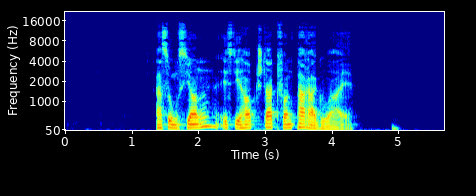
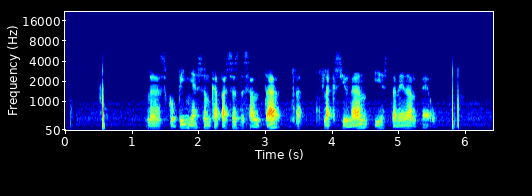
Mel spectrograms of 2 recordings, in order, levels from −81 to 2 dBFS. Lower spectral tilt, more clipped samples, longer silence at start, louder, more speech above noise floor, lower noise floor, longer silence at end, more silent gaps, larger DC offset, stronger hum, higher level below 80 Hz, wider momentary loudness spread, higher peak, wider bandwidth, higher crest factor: second, -6.5 dB/octave vs -8.5 dB/octave; neither; first, 1.35 s vs 0.55 s; first, -20 LUFS vs -29 LUFS; first, 56 dB vs 38 dB; first, -76 dBFS vs -66 dBFS; second, 0.75 s vs 0.9 s; neither; neither; neither; first, -44 dBFS vs -80 dBFS; second, 10 LU vs 16 LU; about the same, -2 dBFS vs -2 dBFS; first, 15.5 kHz vs 5.8 kHz; second, 20 dB vs 28 dB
